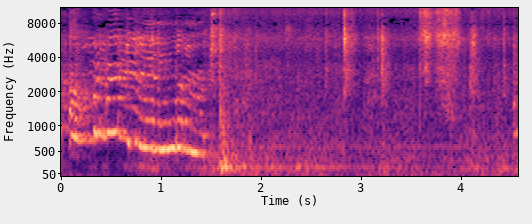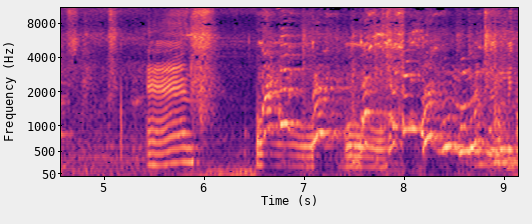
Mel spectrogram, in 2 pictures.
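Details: Siberian huskies, three kept as pets, during their morning routine: wavering, harmonic whining and howling tones that rise and fall in bursts, broken by a quieter stretch, with people talking and clapping around them.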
